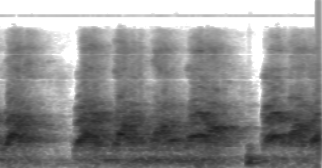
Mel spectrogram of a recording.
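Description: A dog barks repeatedly in quick succession during a board meeting, a run of loud, yelping barks with a brief pause partway through before more barking resumes.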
